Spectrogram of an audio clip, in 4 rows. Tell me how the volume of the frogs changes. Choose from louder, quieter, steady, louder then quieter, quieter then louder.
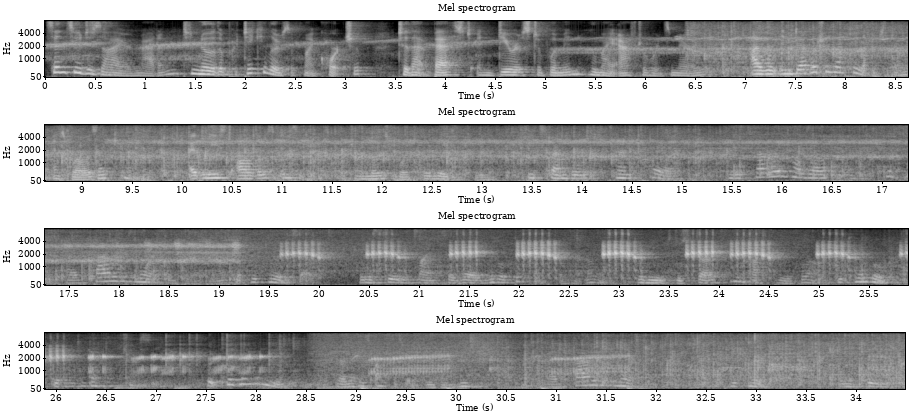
louder then quieter.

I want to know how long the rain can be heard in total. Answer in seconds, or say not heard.
28 s.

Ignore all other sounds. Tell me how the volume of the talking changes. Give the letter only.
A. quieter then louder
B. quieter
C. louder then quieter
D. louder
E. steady
B.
